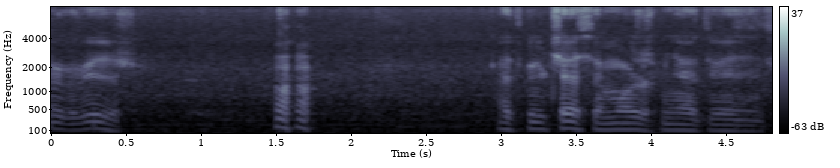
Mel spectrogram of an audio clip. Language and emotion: Russian, neutral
